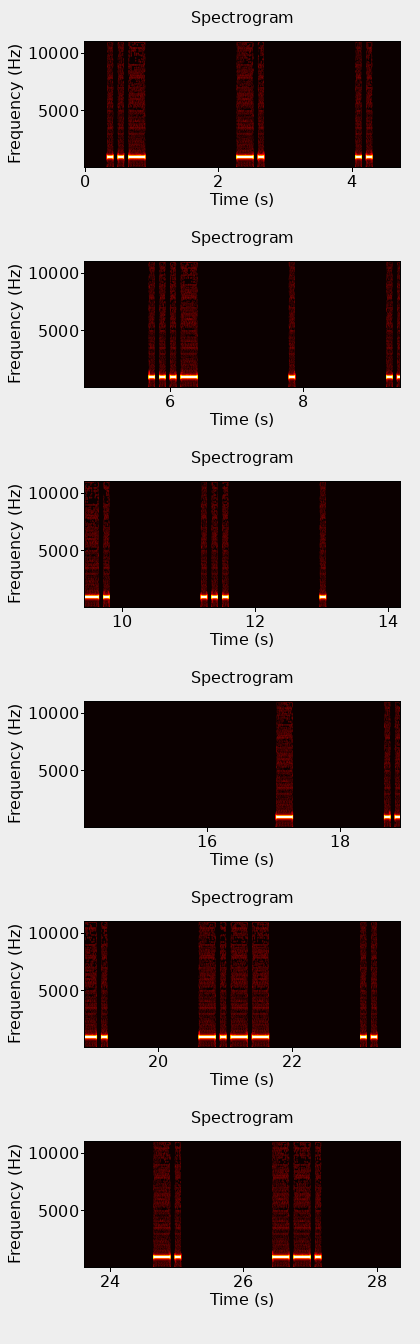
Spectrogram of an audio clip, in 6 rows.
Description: Morse code, heard as a keyed tone, about 15 wpm, spaced as for 5 wpm, 1000 Hz. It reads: UNIVERSE TRYING
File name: qotdfiles / 5wpm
